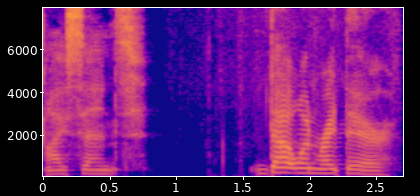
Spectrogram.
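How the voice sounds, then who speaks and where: A woman's voice: medium pitch, takes it slowly, natural voice. Female actor for no-nonsense spaceship leader, mid-range voice, firm and clipped orders, audio drama. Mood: firm, curt. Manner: curt, authoritative.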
